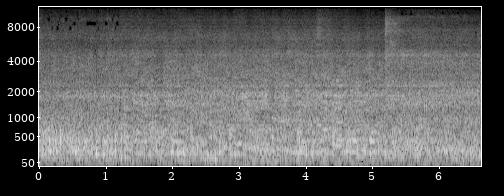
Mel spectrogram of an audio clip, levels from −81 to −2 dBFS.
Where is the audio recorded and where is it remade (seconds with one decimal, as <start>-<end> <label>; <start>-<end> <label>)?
0.0-1.2 recorded; 1.2-5.2 remade; 5.2-6.6 recorded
